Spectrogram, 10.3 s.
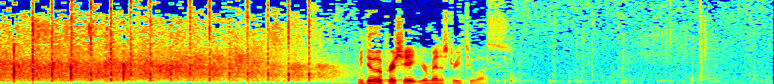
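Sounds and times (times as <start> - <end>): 
audience applause for handbell choir: 0.0 - 4.8
speech: 4.8 - 6.8.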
